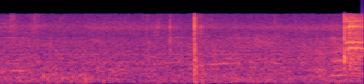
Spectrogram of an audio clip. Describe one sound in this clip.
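A boot thumps a ball in a single kick.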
